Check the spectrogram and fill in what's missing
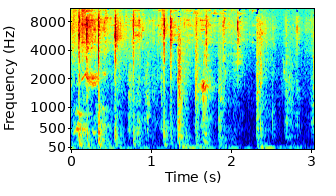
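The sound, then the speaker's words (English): A horse being ridden by an approaching rider clip-clops its hooves in a steady, uneven rhythm, moderately loud, with a faint whimper-like noise mixed in and no one talking. “Imagine taking a horse to come this far.”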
